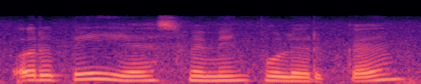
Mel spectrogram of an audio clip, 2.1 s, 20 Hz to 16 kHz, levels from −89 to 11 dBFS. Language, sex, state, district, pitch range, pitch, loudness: Tamil, female, Tamil Nadu, Chennai, 185-210 Hz, 195 Hz, -15 LUFS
